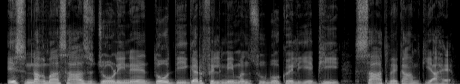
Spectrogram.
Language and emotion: Urdu, neutral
